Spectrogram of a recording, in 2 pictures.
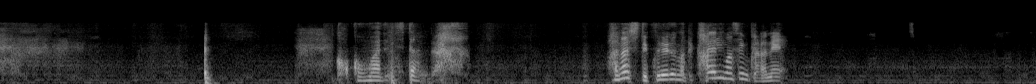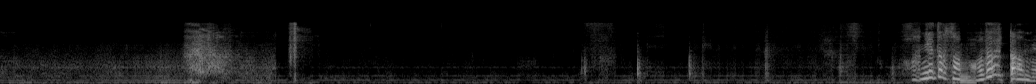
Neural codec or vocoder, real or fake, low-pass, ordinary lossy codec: codec, 16 kHz in and 24 kHz out, 0.6 kbps, FireRedTTS-2 codec; fake; 7.2 kHz; none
